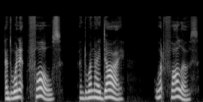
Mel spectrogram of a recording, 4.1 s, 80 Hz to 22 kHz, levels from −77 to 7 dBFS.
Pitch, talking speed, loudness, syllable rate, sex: 235 Hz, 150 wpm, -16 LUFS, 3.8 syllables/s, female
